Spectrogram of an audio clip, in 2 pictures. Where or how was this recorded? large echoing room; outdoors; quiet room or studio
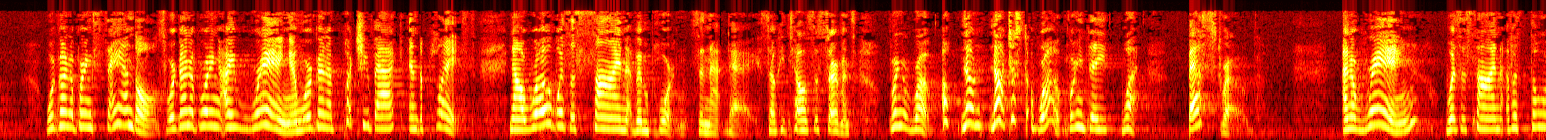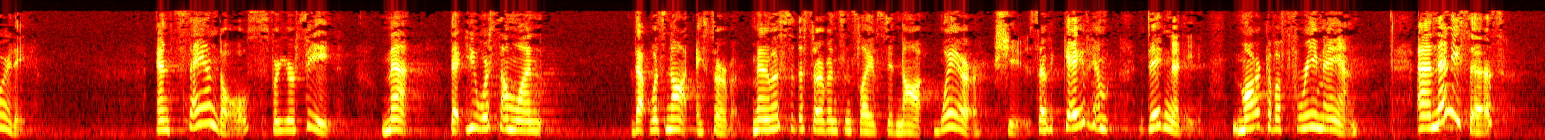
large echoing room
